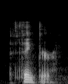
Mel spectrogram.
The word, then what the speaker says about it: Thinkr: There's a newsletter that I subscribe to called Thinker. It's a free newsletter, and it's spelled Thinkr.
